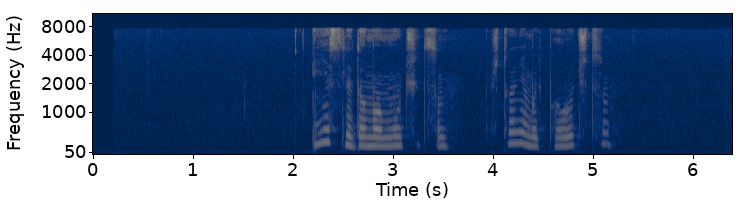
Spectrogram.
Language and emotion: Russian, sad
